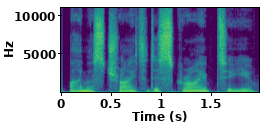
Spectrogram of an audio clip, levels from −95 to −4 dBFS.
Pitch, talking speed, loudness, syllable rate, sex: 135 Hz, 210 wpm, -20 LUFS, 5.0 syllables/s, male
